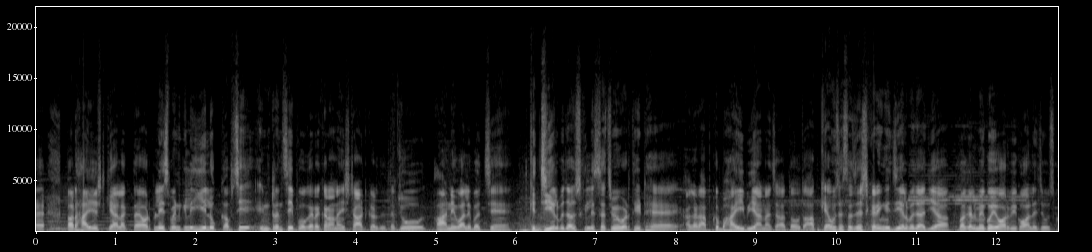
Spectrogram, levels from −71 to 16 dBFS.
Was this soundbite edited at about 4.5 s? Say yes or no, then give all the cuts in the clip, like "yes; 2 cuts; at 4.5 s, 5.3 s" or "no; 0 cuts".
yes; 2 cuts; at 4.5 s, 11.4 s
